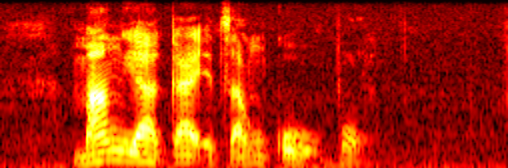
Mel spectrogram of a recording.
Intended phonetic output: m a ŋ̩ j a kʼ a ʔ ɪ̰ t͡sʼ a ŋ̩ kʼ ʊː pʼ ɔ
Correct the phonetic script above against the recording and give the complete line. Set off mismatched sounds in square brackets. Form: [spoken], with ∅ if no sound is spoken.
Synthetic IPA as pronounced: m a ŋ̩ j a kʼ a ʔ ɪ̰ t͡sʼ a ŋ̩ kʼ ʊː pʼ ɔ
